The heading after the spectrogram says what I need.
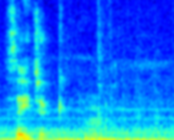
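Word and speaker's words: Šejić: Rhymes with sage. Sajic.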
